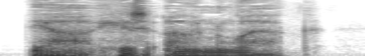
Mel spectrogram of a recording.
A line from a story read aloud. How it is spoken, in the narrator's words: Zerbitar whispered to Virai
